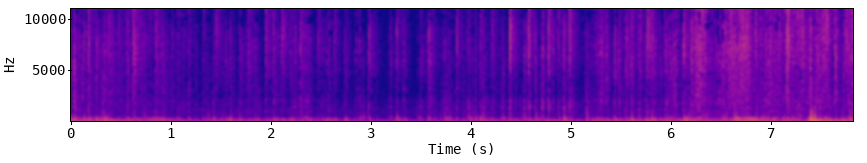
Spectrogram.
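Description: Long nails rapidly tap and scratch a large, solid pink Himalayan rock-salt lamp that sits unlit on a wooden base. The result is a fast, irregular stream of dry clicks and bright scratchy crackle over a steady low hum. The sound grows busier and louder toward the end, with one sharper tap near the close.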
